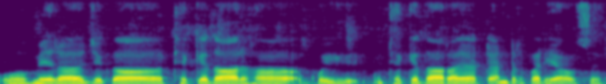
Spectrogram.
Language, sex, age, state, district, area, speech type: Dogri, female, 45-60, Jammu and Kashmir, Udhampur, urban, spontaneous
